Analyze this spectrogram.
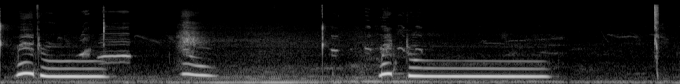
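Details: Talking pet green ringneck parrot giving drawn-out, voice-like harmonic utterances: a swooping syllable held steadily for about a second, a brief downward-sliding sound, then a longer sustained word-like phrase, with faint clicks between.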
